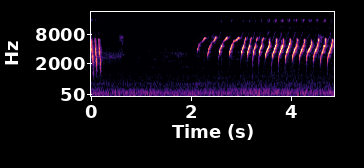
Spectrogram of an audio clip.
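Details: Canary song for training young canaries: a short burst of notes, a quiet gap, then a quickening run of upward-hooked chirps repeated about four times per second.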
